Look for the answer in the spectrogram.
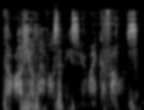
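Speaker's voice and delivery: hushed unvoiced whisper. Real, not acted. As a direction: whisper it as an aside. Whispering aside about mic levels.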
